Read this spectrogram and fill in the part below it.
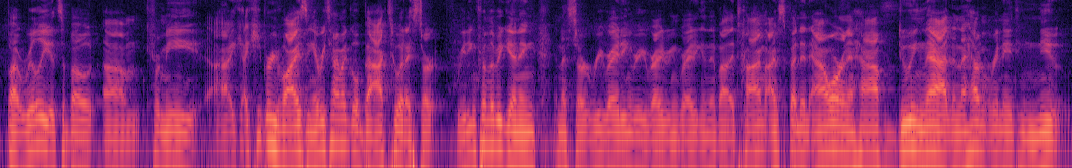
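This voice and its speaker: A man with a loud voice, the show's producer, chatting casually as a guest in a self-deprecating, hesitant way. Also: on the low side, fast, few pauses. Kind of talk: casual podcast conversation. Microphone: studio microphone.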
